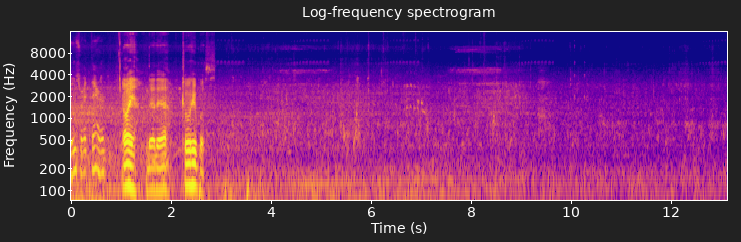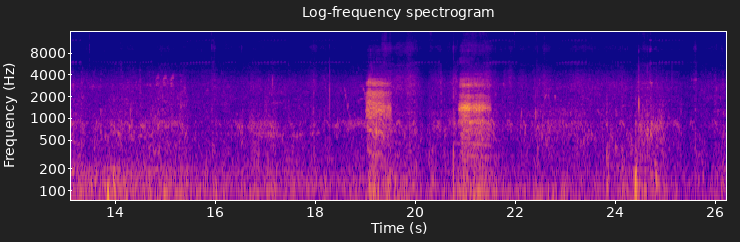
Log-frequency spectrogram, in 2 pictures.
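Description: Water laps gently against the shore.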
